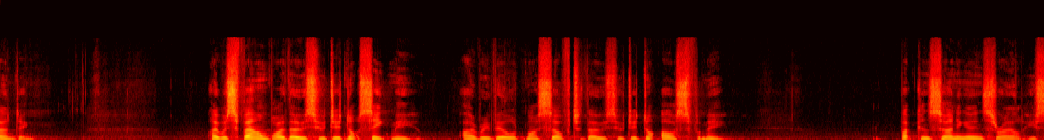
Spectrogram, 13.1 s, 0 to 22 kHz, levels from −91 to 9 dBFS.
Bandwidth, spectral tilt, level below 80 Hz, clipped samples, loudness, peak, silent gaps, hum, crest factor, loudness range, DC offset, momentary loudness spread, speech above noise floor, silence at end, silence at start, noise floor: 16 kHz; -3.5 dB/octave; -84 dBFS; under 0.1%; -34 LUFS; -12 dBFS; none; none; 24 dB; 9 LU; under 0.1%; 12 LU; 39 dB; 0 s; 0 s; -73 dBFS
